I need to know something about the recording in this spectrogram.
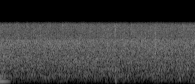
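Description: Steady rain falls in a constant, dense hiss with no break, spread evenly and fairly loud throughout, with no voices or other sounds over it.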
